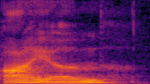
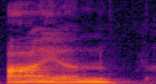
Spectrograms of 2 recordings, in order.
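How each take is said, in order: Both takes have the same delivery.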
